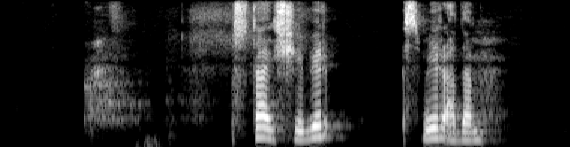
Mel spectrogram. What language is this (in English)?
Kazakh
